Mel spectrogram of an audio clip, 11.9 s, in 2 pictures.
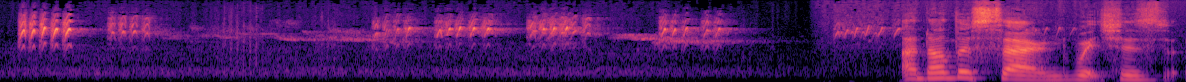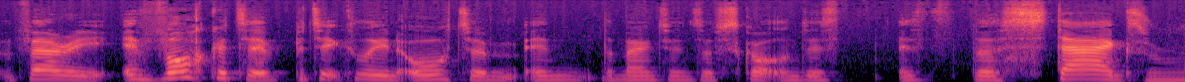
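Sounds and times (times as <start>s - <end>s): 
crested tit calls: 0.0s - 6.9s
speech: 4.5s - 11.8s.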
